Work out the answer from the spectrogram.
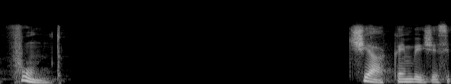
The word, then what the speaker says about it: Pfund: La lettera P seguita dalla lettera H oppure dalla lettera F si pronuncia F. Ad esempio, filosofia, filosofie, si pronuncia filosofie. Percorso, pfad, si pronuncia fat. Libra, pfund, si pronuncia funt.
